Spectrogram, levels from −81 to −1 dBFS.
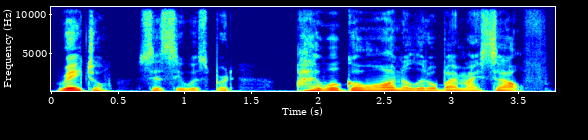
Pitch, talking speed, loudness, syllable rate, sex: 110 Hz, 175 wpm, -22 LUFS, 5.7 syllables/s, male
